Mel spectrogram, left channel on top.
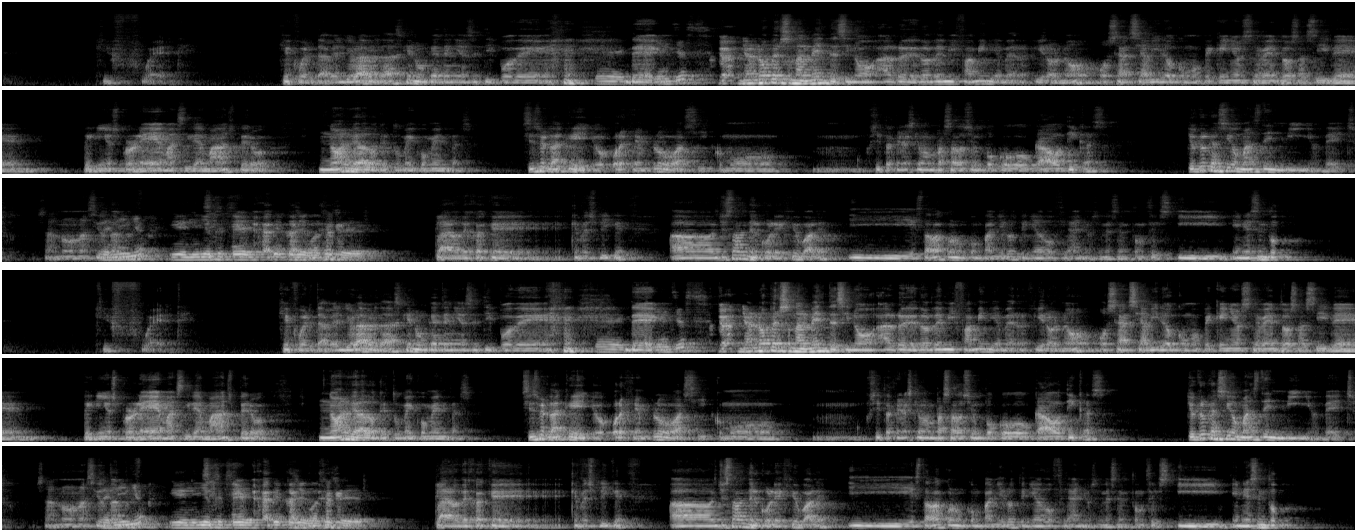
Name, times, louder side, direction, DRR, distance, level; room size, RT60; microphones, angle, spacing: voice 1, 1.0-1.8 2.8-6.6 7.2-14.0 14.3-16.3 16.7-18.2 18.7-21.3 21.6-24.6 25.4-27.1 27.5-28.4 29.1-30.4 31.4-33.4 33.7-39.8, right 2 dB, 85° right, 2.1 m, -23 dB
voice 2, 5.9-7.1 19.0-19.1 28.0-30.7, right 1 dB, 70° right, 3.1 m, -23 dB
22.5 x 17.0 x 7.2 m
head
